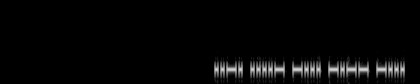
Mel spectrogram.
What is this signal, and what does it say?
Morse code, heard as a keyed tone, about 37 wpm, 700 Hz. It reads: F4BYB
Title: DXCC-100 Call Signs - 5 Characters - 40wpm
